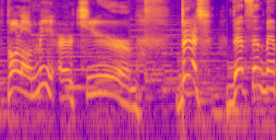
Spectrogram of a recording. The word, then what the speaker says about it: Artyom: They couldn't pronounce Artyom. They're like, Artyom. It's not Artyom, it's Artyom.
